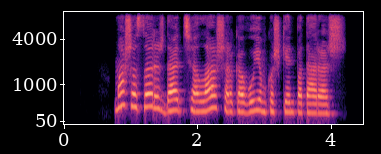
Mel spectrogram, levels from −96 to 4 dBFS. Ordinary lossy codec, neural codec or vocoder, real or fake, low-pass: Opus, 64 kbps; codec, 16 kHz in and 24 kHz out, 1 kbps, XY-Tokenizer; fake; 7.2 kHz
